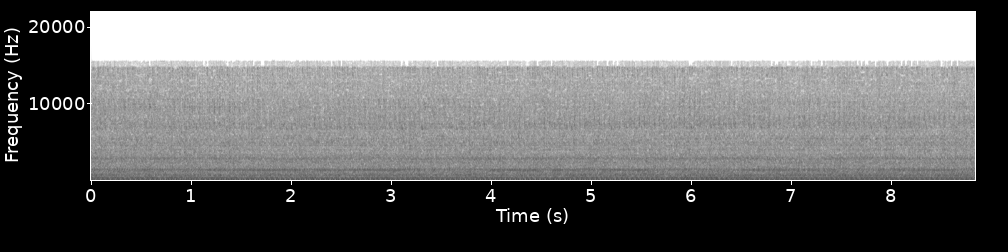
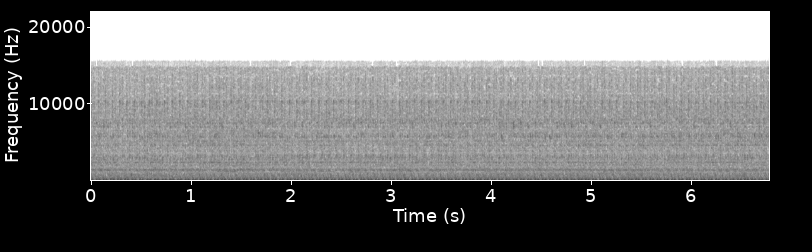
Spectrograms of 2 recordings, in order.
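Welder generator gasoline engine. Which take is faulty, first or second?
second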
